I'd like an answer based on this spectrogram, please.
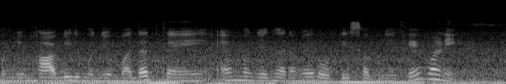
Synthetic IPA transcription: ʊ̃ɦɪ̃ɲd͡ʑibʱaːbiːlmʊ̃ɦɪ̃ɲd͡ʑimɐd̪əd̪kɐẽ | ɛ̰̃ːmʊ̃ɦɪ̃ɲd͡ʑeɡʱɐɾə̆mẽɾoːʈisɐbʱɪnijəkʰeːʋɐɽ̃iː

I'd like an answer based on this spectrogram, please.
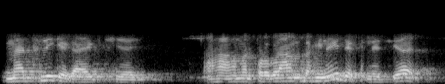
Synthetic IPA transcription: mɛt̪ʰlikeɡaekt͡ʃʰijəj | əɦãɦəməɾpɾoɡɾamkəɦinəid̪ekʰlet͡ʃʰijɛ

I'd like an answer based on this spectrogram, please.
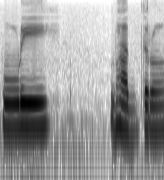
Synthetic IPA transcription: kuɽi | bʱad̪ɾɔ

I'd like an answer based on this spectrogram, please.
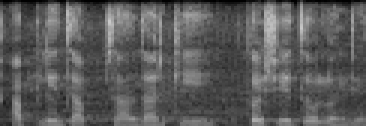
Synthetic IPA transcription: aplid͡zap̚d͡zald̪aɾkiː | kəɕit͡səlund̪e

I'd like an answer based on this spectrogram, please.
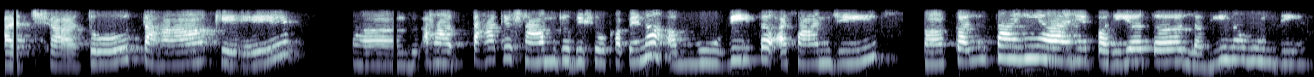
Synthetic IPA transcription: ɐtːɕʰa̰t̪oːt̪ɐʋ̤ãkʰeː | ɦãt̪ɐʋ̤ãkʰeʃaːmd͡ʑoːbʱɪʃoːkʰɐpenɐʔmuːʋit̪ɐʔɐsãːnd͡ʑiː | kɐlt̪aːɦĩaːɦepɐɾijət̪lɐɡinɐɦũːn̆d̪iː

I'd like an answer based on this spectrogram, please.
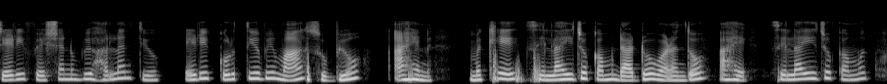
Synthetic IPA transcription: d͡ʑɐɦɪɽifeːʃənbɪɦɐlənɪ̆t̪ʰijũ | ɐɦɪɽikʊɾt̪ijubɪmãsʊbʱijũ | a̰ːɦɪnɪ̆ | mʊ̃ːkʰesɪlaːɦid͡ʑoːkɐmɗaːɖʱoʋɐɽ̃ə̃nd̪oaːɦe | sɪlaːɦid͡ʑoːkɐm

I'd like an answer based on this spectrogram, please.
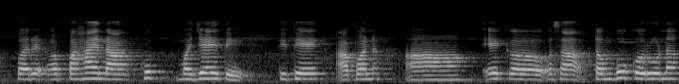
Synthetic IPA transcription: pəɾpəɦajlakʰuːp̚məd͡ʑajt̪e | t̪it̪ʰea̰pən | ekəsat̪əmbukəɾuːn

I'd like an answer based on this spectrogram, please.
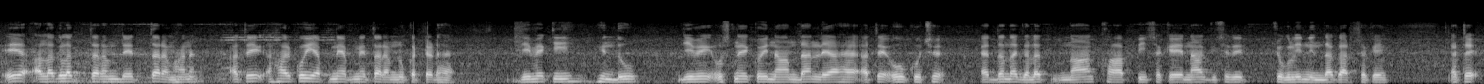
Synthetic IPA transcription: eːʔə̰ləɡələɡt̪əɾəmd̪eːt̪əɾəmɦənə̰t̪eːɦəɾkoːiːəpneːəpneːt̪əɾəmnũːkəʈːəɽɦɛː | d͡ʒɪʋẽːkɪɦɪ̃nd̪uː | d͡ʒɪʋẽːʔʊsnẽːkoːiːnaːmd̪aːnlɪjaːɦɛːʔət̪eːʔoːkʊt͡ʃʰ | ɛːd̪ãːd̪aːɡələt̪naːkʰaːpːiːsəkeːnaːk̬ɪseːd̪iː | t͡ʃʊŋɡliːnɪ̃nd̪aːkəɾsəkeː | ət̪eː

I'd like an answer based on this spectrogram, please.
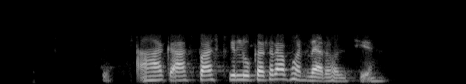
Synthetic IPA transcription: ə̰ɦãkeaspasʈkelokəkɾabʱə̃ʈlaɾəɦəlt͡ʃʰijɛ̰

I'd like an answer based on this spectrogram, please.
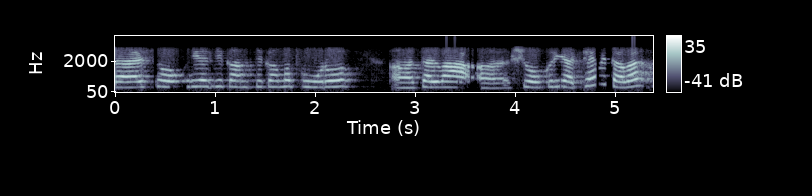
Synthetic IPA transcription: əʃoːkɾijəd͡ʑiːkɐmt͡ɕikɐmpuːɾo | sɐɭʋaʃoːkɾijəʈʰẽmĩt̪ɐʋə

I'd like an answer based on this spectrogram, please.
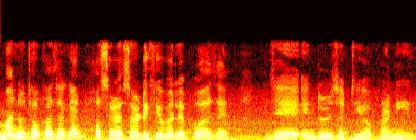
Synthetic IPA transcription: manutʰɔkazaɡatxɔsaɹasɔɹdekʰibalɔpʊwazaj | zɛenduɹzatijɔpɹani

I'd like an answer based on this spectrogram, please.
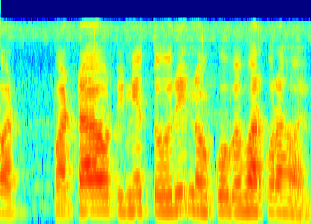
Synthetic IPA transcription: paʈaɔʈiniet̪ɔɾinɔwkobjɛbɦaɾkɔɾaɦɔe

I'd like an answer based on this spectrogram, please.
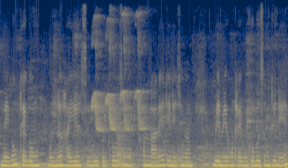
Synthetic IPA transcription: mejɡɔŋtʰajɡɔŋmɯnːɯɦajɯsɯŋbipʰɯɾkʰɯwzɯŋɯpʰamnanajdenezɯŋɯ | bemeɡɔŋtʰajɡɔŋkʰɯbɯzɯŋdene

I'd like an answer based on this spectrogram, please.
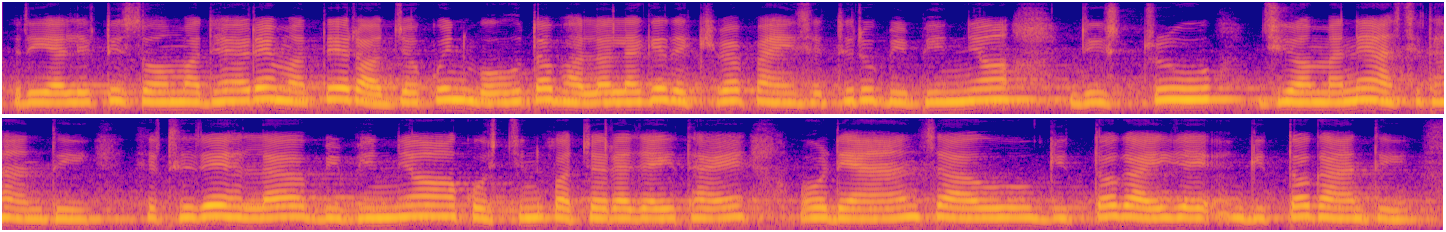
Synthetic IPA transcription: ɾialiʈisɔmɔd̪ʱjɔɾemɔt̪eɾɔd͡ʒjɔkunbɔɦut̪ɔbʱɔlɔlaɡed̪ekʰibapaɦĩset̪ʰiɾubibʱinːɔɖisʈɾud͡ʒʱiɔmaneasit̪ʰant̪iseʈ̪ʰiɾeɦelabibʱinːɔkost͡ʃinpɔt͡ʃɔɾad͡ʒait̪ʰae | oɖjansawɡit̪ɔaɡit̪ɔɡant̪i

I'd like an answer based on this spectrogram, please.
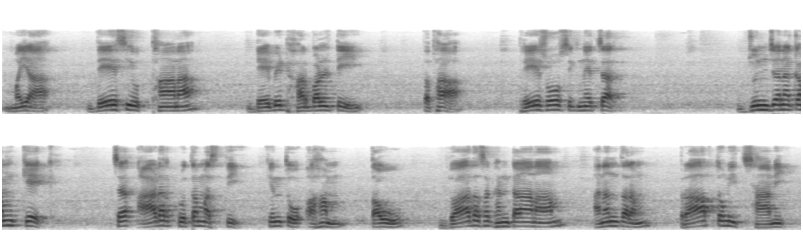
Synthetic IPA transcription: mɐjaː | d̪eːsiut̪ʰːaːnaː | ɖeːbiɖhɐɾbɐɭʈi | t̪ɐt̪ʰa̰ː | pɾeːsoːsiɡneːt͡ʃɐɾ | d͡ʒuɲd͡ʒɐnɐkɐmkeːk | t͡ʃɐaːɖɐɾkɾut̪ɐmɐst̪i | kint̪uʔɐɦɐmt̪ɐw | d̪waːd̪ɐsɐɡʱɐɳʈaːnaːm | ɐnɐnt̪ɐɾɐm | pɾaːpt̪umitːʃʰaːmi

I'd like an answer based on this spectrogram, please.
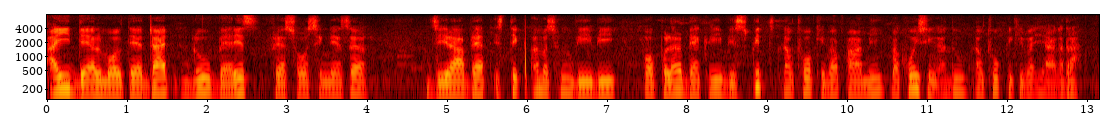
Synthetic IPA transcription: ɐjdelmɔltedɾajt̚blubeɾispʰɾesosiŋnesɐɾ | d͡ʒiɾabɾetistikɐmɐsuŋbibi | populɐɾbekɾibiskwit̚lawtʰokʰːibɐpamimɐkʰojsiŋɐdulawtʰok̚pikʰibɐjaɡɐd̪ɾa

